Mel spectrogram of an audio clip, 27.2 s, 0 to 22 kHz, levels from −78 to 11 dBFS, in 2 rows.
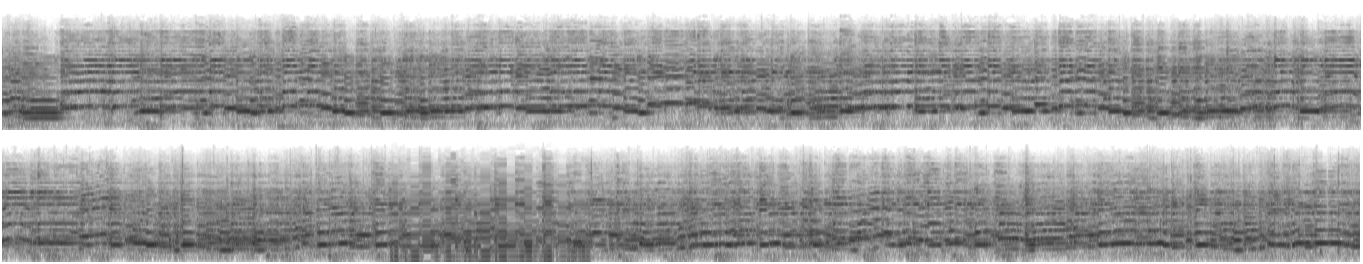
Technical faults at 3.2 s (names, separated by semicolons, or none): none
